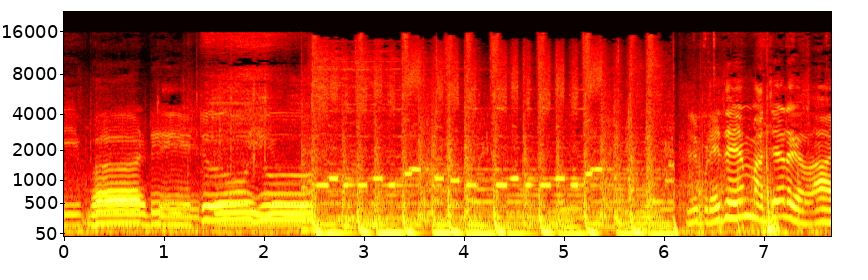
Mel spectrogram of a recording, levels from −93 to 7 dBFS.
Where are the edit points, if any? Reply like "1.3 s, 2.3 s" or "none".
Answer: 6.1 s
